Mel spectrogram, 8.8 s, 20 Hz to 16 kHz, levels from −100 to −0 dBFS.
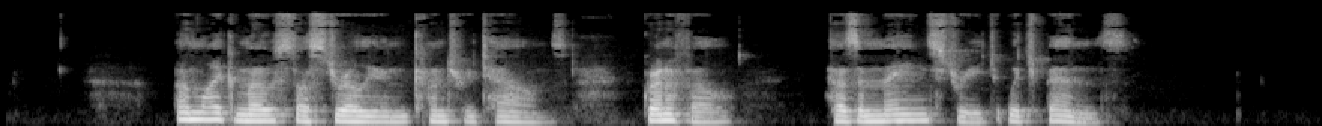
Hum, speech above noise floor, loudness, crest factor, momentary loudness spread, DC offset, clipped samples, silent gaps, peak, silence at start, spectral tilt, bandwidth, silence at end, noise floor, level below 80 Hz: none; 69 dB; -20 LUFS; 18 dB; 14 LU; under 0.1%; under 0.1%; none; -2 dBFS; 1.15 s; -6.5 dB/octave; 11.5 kHz; 1.35 s; -88 dBFS; -56 dBFS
